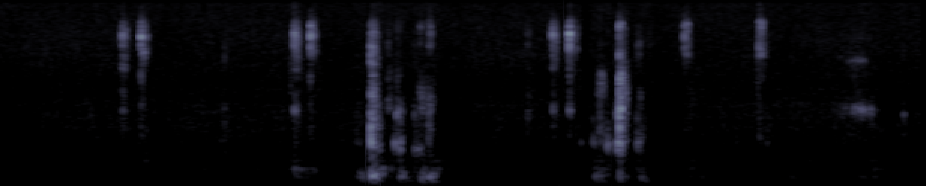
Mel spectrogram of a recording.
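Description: Faint computer mouse clicks, about a dozen short ones scattered irregularly, some in quick pairs and runs.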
